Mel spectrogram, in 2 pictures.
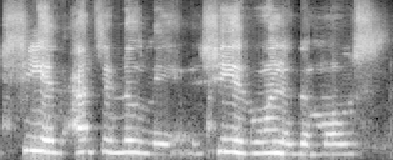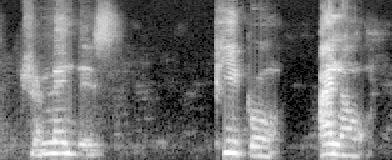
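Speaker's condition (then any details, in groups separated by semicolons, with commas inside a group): Cerebral palsy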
